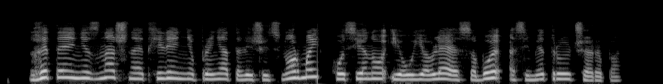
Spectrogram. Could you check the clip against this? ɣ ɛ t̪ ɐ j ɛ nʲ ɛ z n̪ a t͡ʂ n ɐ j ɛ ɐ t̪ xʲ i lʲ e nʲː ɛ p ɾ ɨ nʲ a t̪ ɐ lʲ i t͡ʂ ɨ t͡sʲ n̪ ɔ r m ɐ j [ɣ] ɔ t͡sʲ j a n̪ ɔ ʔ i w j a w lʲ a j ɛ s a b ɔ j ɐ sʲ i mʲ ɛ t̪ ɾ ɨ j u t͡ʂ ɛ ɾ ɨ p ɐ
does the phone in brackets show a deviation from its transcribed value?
yes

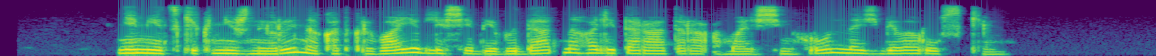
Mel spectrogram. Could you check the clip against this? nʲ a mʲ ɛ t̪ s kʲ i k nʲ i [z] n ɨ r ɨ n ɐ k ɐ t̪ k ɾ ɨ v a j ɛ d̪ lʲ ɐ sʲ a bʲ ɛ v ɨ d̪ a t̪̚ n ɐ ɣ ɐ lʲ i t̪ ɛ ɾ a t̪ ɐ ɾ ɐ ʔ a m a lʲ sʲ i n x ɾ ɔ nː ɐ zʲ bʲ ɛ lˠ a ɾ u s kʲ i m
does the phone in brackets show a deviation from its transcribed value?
yes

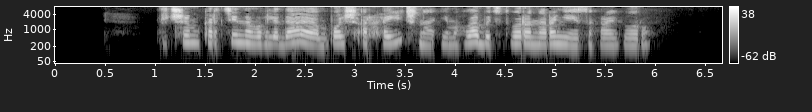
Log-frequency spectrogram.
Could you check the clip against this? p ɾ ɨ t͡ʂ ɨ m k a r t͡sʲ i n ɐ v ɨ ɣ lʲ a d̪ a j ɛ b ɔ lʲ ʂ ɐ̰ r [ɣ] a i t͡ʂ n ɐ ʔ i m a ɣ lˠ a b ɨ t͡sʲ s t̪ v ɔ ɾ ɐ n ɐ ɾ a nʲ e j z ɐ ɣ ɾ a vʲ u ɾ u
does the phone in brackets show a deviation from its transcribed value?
yes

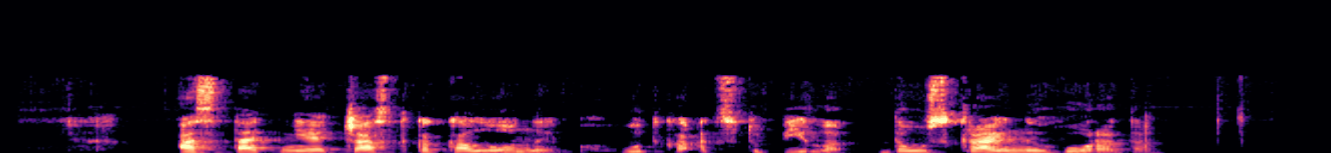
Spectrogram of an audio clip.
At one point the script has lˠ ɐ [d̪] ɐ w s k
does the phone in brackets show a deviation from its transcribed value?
no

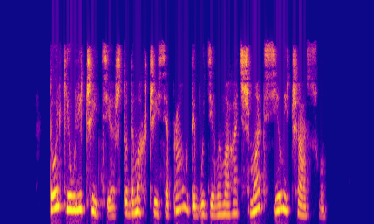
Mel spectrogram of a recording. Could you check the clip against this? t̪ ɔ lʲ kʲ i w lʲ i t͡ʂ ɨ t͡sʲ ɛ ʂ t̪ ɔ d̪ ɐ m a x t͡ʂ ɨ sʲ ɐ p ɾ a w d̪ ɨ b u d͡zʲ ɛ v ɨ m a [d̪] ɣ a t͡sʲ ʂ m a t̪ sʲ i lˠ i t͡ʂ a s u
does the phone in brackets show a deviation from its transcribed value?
yes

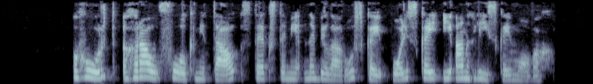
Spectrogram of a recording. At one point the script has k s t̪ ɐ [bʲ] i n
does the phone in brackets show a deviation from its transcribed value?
yes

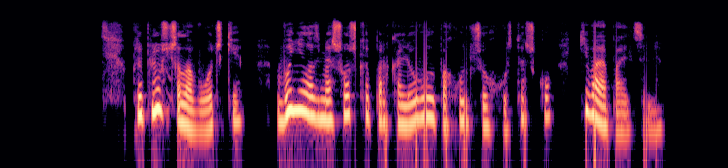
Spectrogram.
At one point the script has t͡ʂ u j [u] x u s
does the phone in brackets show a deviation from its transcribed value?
no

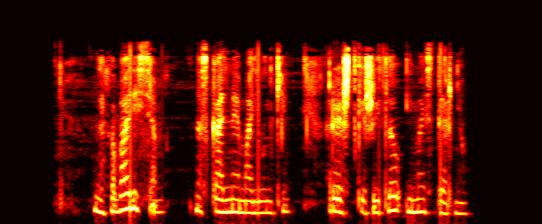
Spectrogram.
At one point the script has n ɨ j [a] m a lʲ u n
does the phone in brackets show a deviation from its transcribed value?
yes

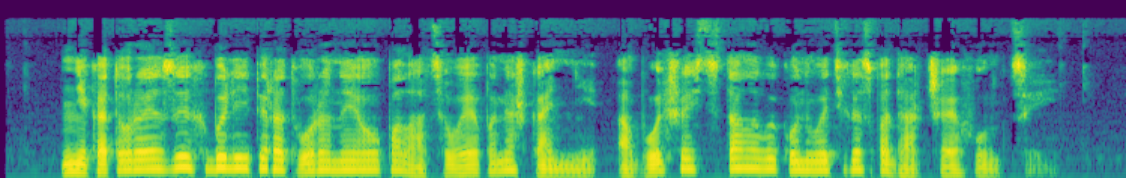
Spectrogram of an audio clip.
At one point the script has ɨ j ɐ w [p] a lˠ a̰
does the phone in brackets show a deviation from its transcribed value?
no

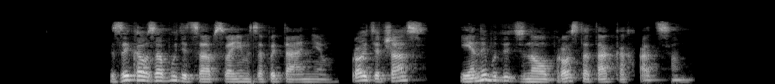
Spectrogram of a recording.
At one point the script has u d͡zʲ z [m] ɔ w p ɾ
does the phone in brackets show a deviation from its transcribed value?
yes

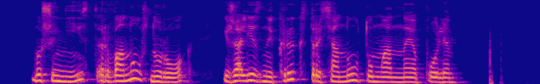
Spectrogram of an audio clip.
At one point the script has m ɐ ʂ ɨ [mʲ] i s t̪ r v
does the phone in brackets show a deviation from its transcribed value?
yes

